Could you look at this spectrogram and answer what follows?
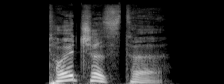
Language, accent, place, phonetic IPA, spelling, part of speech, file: German, Germany, Berlin, [ˈtɔɪ̯t͡ʃəstə], teutscheste, adjective, De-teutscheste.ogg
- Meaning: inflection of teutsch: 1. strong/mixed nominative/accusative feminine singular superlative degree 2. strong nominative/accusative plural superlative degree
